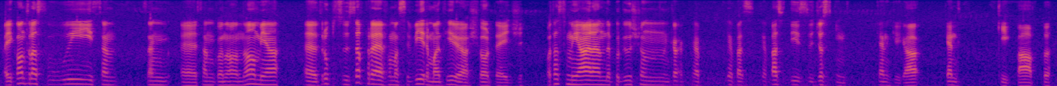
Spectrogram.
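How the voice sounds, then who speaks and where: A man streaming a video game, casually commenting and reading dialogue aloud in a halting, sweary way. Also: medium pitch, bright, forceful tone, slight background noise.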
